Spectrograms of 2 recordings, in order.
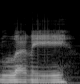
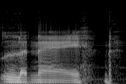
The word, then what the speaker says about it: Lynette: just arrived in Fontaine why the English want to call him Lenny with like l-e-n-ny when it's pronounced Lanae why we were just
